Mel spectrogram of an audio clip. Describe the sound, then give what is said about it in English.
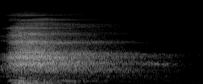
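A deep exhale released after holding a full breath in a breathing exercise: one long, breathy rush of air that starts strong and fades steadily over about two seconds. “Inhale, fill all the way up. Inhale a little more. Hold. And then let it go.”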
